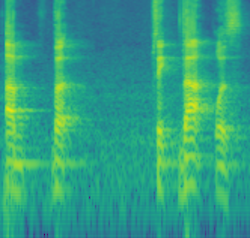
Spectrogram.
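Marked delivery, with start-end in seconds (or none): none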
